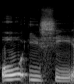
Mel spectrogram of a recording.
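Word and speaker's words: 美味しい: delicious it's a beautiful flavor uh but yeah o ishi in this case it's like pronounced o and then that that next character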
